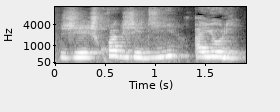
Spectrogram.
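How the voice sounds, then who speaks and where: A woman's voice: sits high, normal speed, warm tone. A woman chatting casually as she presents a homemade snack taste test.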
